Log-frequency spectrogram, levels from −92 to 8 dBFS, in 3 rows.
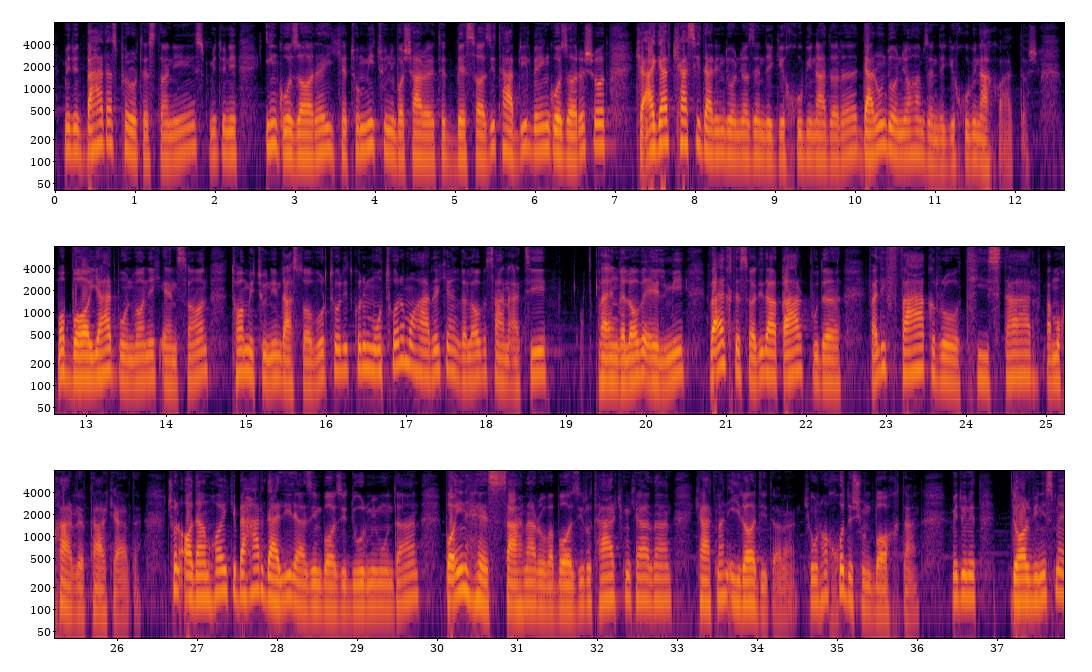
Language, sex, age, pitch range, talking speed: Persian, male, 40-59, 115-145 Hz, 150 wpm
